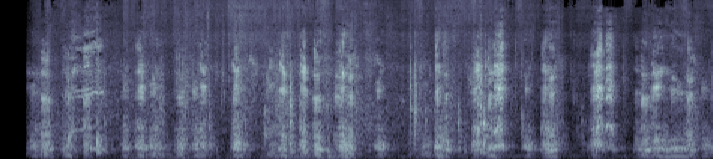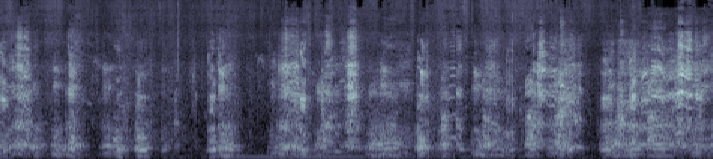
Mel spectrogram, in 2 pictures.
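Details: A small group of pigs (Sus domesticus) in a pen grunt and squeal together in a steady, overlapping chorus of harsh, snorting calls.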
